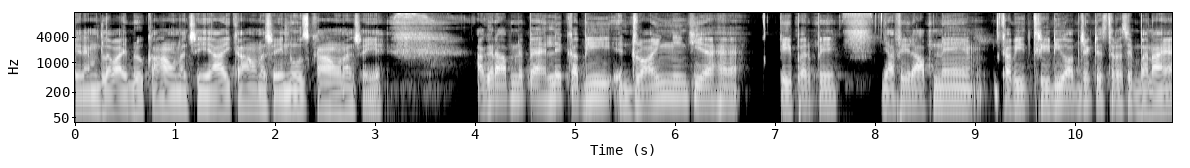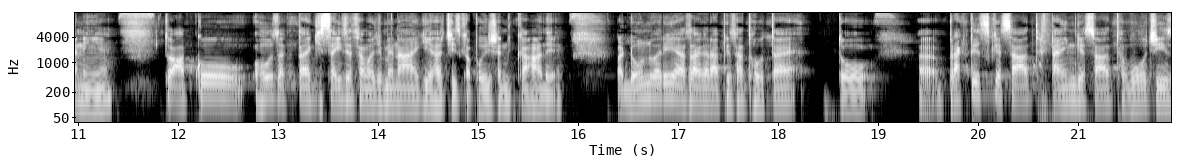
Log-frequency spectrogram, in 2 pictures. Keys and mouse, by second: 4.3-4.8 middle drag, 5.0-7.7 middle drag, 8.1-8.6 middle drag, 8.9-9.4 middle drag, 10.4-10.9 middle drag, 14.3-14.8 middle drag, 15.4-16.1 middle drag.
